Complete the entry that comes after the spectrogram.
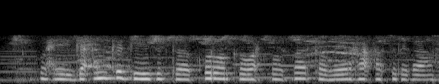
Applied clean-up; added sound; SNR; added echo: none; Wind instrument, woodwind instrument; 20 dB; none.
